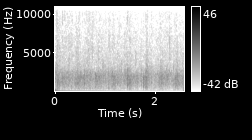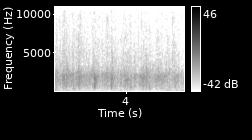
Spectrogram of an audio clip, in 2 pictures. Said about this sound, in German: Einen Applaus, wo ist er?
